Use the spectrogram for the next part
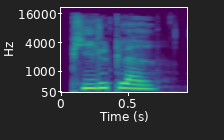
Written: pilblad

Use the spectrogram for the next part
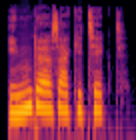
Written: indendørsarkitekt

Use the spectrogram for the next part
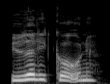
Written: yderligtgående

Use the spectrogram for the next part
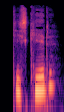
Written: diskette

